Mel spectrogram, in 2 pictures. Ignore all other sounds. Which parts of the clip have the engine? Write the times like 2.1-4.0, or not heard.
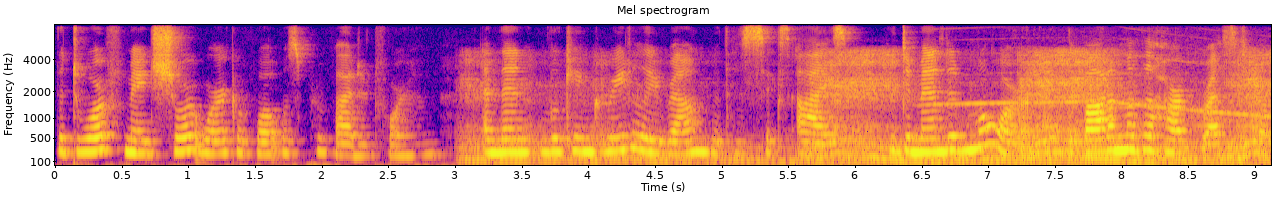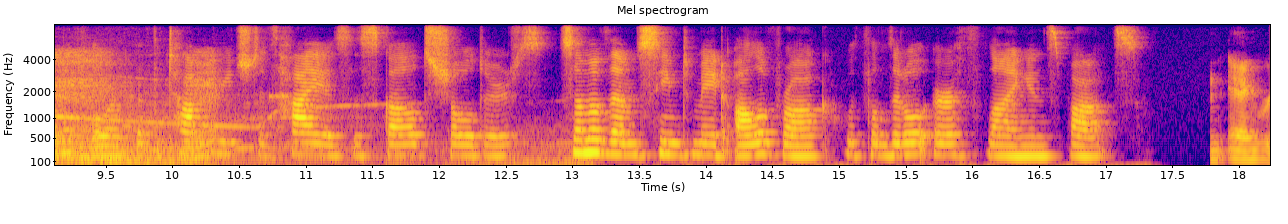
3.0-10.4.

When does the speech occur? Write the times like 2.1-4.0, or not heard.
0.0-18.1.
